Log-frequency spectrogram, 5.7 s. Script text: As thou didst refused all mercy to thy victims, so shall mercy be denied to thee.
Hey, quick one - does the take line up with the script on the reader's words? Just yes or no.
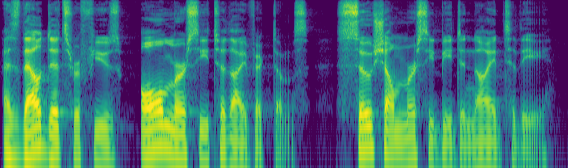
no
